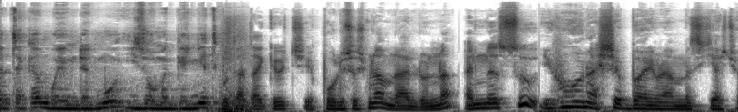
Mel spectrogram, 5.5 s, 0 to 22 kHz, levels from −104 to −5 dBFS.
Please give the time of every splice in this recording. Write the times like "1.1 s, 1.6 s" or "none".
1.6 s, 4.1 s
